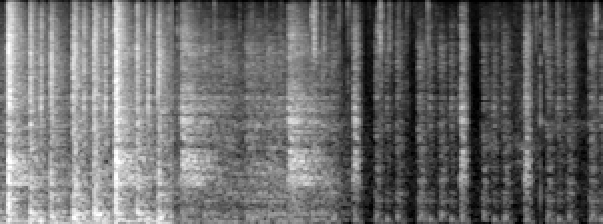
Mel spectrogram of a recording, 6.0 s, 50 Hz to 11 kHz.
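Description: Sampled drum kit in Superior Drummer 2 playing back a pattern of heavy drum hits. Near the two-second mark the hits stop and a long recorded room reverb tail from the kit's mic positions dies away over a second or two, leaving only a few faint hits.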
